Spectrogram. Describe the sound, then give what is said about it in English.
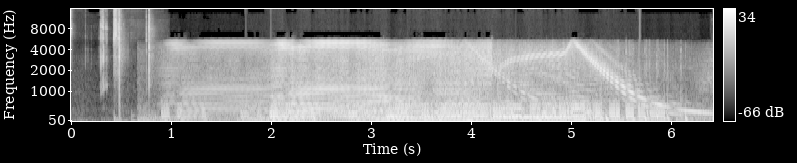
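Several sharp cracks and pops of energy drink cans being snapped open right at the microphone on a count of three, quickly followed by a loud, steady whirring drone that rises and sweeps in pitch. “Let's do our traditional energy drink snap in front of the microphone.”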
